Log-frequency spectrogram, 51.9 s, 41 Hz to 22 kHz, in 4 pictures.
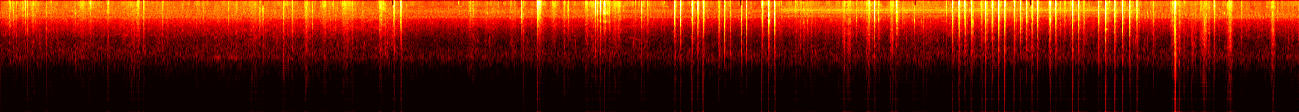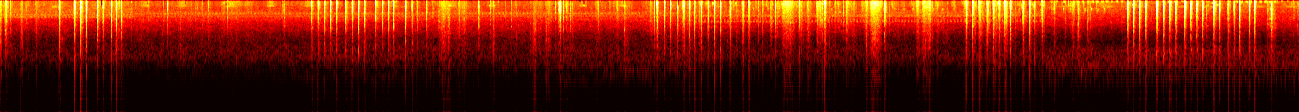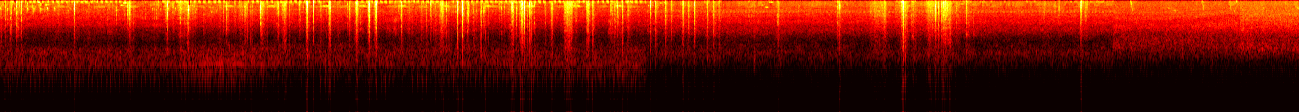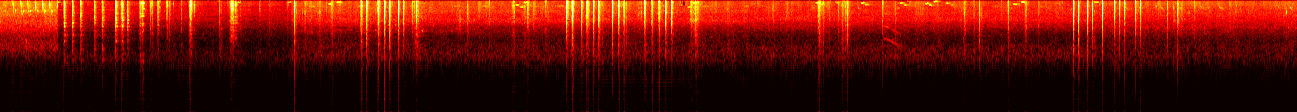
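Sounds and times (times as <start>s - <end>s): bamboo cracking and clicking: 5.2s - 33.8s, 39.5s - 46.1s, 48.6s - 50.9s.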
